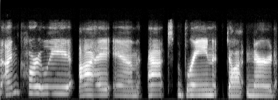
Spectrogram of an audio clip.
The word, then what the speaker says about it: Carleigh: you Carly beautiful because your name is spelled c a r l e i g h yeah it's uh it was really hard to understand when I was learning the alphabet that I have a bunch of silent letters in my name yeah yeahum dude I'm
